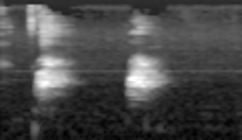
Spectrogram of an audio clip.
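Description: Dogs barking in short, sharp bursts, three barks spaced about two-thirds of a second apart, fairly loud with no talking over them.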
